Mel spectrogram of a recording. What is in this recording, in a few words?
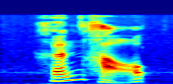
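"henhao", Mandarin Chinese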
